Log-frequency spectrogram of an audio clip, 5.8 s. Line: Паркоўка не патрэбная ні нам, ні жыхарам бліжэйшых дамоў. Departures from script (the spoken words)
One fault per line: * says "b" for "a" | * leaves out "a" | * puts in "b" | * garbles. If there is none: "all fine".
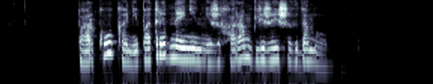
* leaves out "нам"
